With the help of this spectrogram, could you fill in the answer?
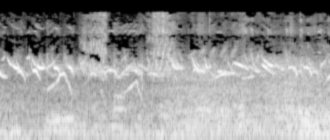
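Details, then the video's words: Towa towa song at a whistling competition at Tuschen bird ground, West Essequibo: rapid high whistled slurred notes, rising and falling, repeated continuously, with a man counting aloud and faint background murmur. "WESSEQUIBO TOWA TOWA BIRD WHISTLING COMPETITION AT TUSCHEN BIRD GROUND"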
